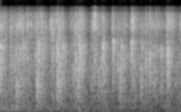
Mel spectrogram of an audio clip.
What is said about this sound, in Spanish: Den un aplauso al Señor, por favor, y tome asiento. No, no, pero bien, den un aplauso bien al Señor.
